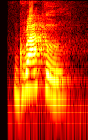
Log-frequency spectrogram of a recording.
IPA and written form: ˈɡrap(ə)l (GRAPPLE)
